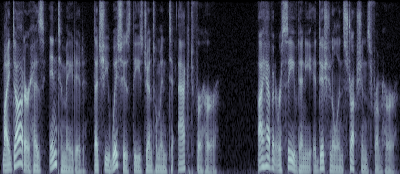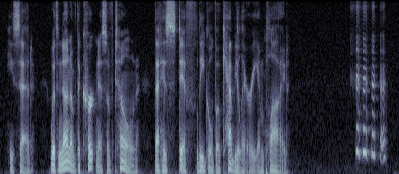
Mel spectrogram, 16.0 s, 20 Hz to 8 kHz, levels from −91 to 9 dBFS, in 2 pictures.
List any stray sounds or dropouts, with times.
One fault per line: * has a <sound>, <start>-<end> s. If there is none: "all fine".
* has a laugh, 15.0-15.8 s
